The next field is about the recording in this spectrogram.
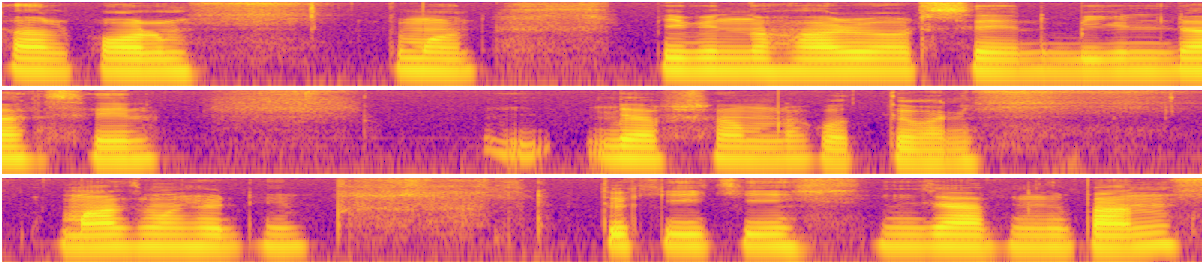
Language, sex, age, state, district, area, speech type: Bengali, male, 18-30, West Bengal, Birbhum, urban, spontaneous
